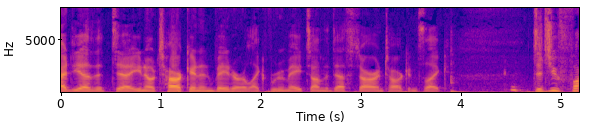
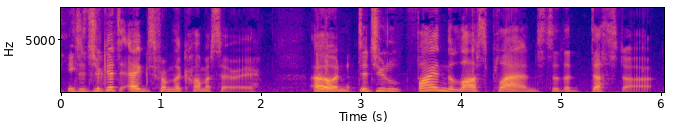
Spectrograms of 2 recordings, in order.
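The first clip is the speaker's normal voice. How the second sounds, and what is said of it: Posh My Fair Lady-style accent. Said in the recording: “you make them sound like characters in My Fair Lady with that accent”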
